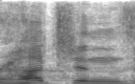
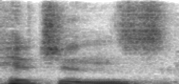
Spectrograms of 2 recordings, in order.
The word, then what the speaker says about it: Hitchens: Yeah, say his name Hutchins? is Hitchens. Hitchens, His name was moron. Hitchens. I mean, for as famous as he is, you should get his name right, you know?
